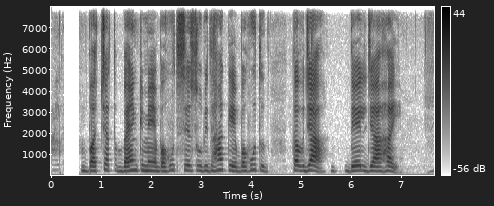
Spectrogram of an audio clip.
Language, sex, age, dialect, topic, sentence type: Magahi, female, 31-35, Western, banking, statement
